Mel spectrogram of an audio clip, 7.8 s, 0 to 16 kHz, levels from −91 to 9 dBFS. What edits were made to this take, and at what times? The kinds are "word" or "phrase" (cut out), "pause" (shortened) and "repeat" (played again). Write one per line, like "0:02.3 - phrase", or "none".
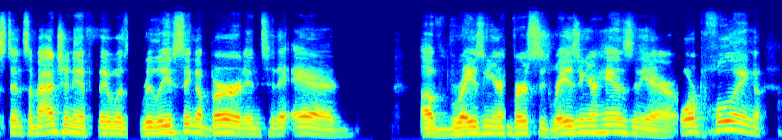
0:01.3 - word
0:05.0 - word
0:05.5 - word
0:06.8 - word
